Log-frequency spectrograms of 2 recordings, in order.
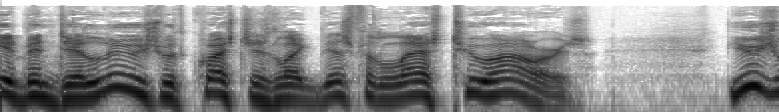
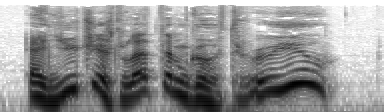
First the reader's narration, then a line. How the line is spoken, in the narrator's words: cried the tenderfoot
